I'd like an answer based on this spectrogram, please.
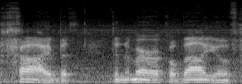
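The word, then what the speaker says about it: חי: You pronounce it Chai, but the numerical value of Chai is 18.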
